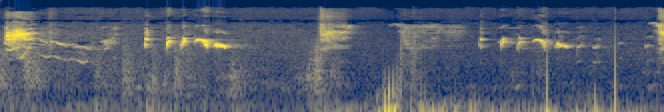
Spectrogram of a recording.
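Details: Oriental magpie-robin singing vigorously: clear whistled phrases with falling slurs and sharp chips, a burst of notes early, a pause, then scattered high whistles and clicks over a low background rumble.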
